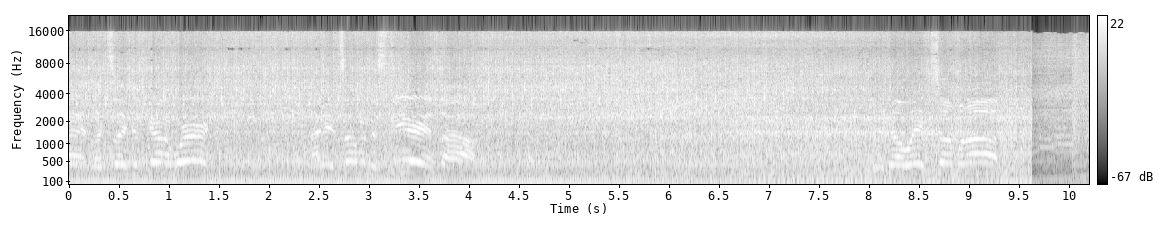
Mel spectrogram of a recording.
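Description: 1960 International B275 tractor's four-cylinder diesel engine running steadily at a low, even speed, with a man's voice talking over it in places. The engine sound stops abruptly near the end.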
